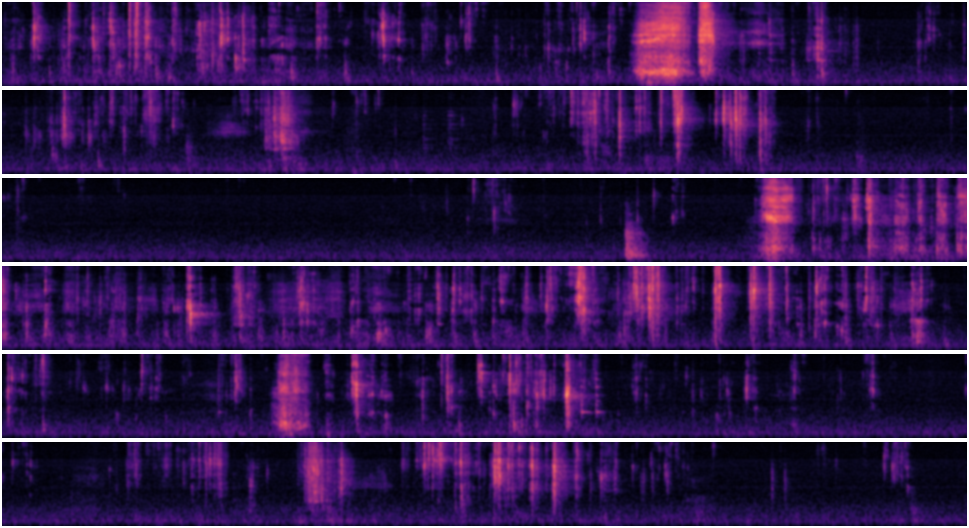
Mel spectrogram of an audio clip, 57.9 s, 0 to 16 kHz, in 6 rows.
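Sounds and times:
chewing and crunching: 0.0 - 6.3, 7.0 - 13.6, 26.8 - 47.4, 56.0 - 57.4
shells cracking and peeling: 51.2 - 54.8.

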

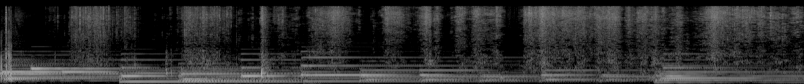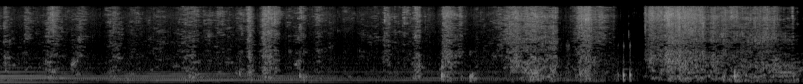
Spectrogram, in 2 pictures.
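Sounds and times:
background music chord: 0.0 - 10.4
plastic bag crinkling: 0.0 - 16.0.

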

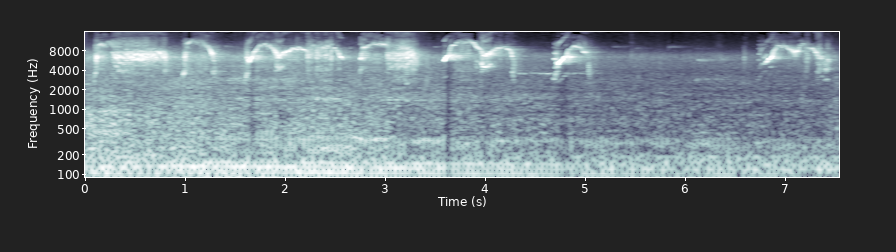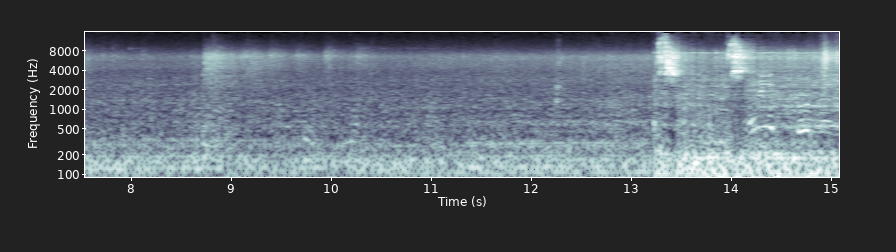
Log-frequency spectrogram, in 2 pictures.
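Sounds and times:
macaque high-pitched distress squeals: 0.0 - 5.2, 6.7 - 7.6
steady low rumble: 13.2 - 15.0.

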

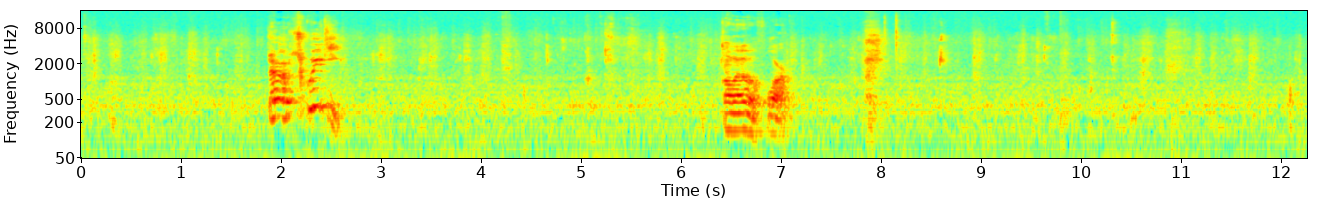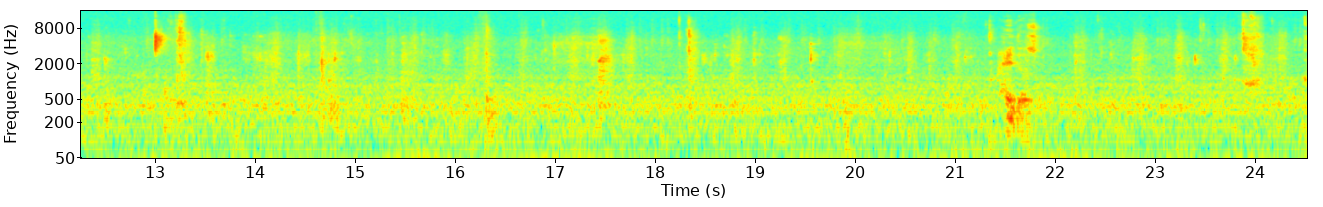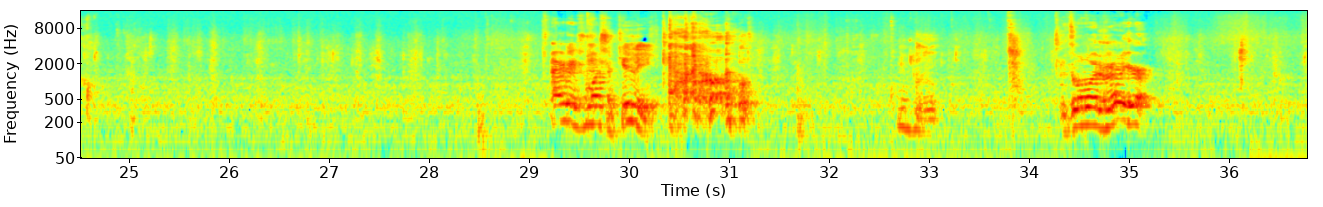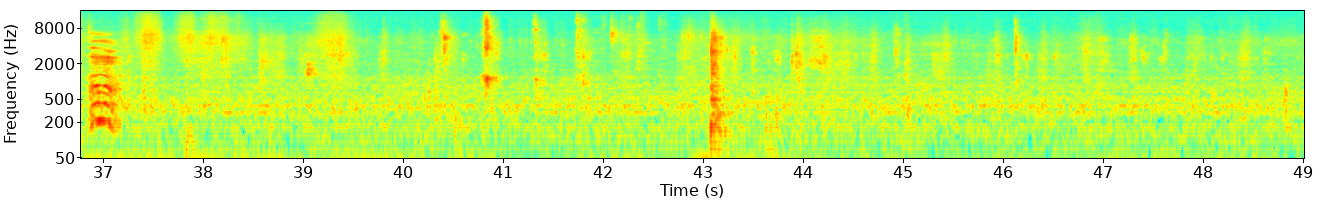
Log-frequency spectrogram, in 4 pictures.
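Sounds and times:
chewing food: 0.0 - 49.0.

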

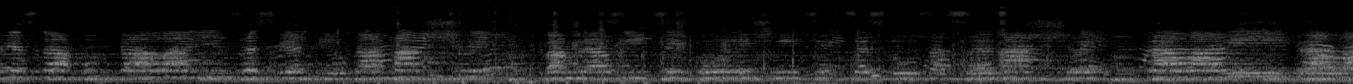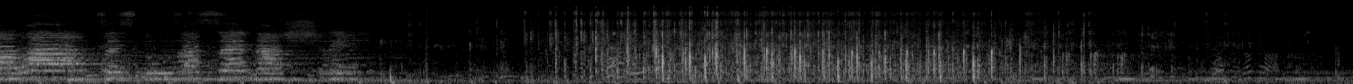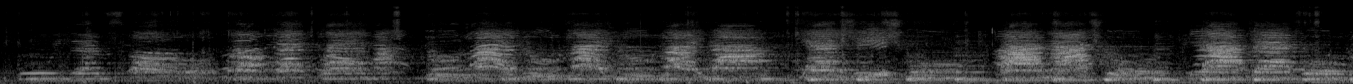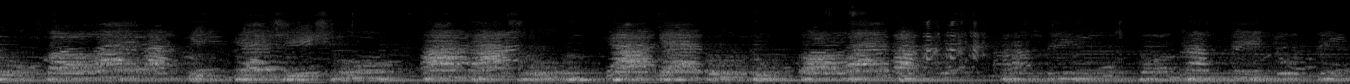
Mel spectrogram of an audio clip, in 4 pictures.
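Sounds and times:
children singing in unison: 0.0 - 17.1, 27.8 - 50.0.

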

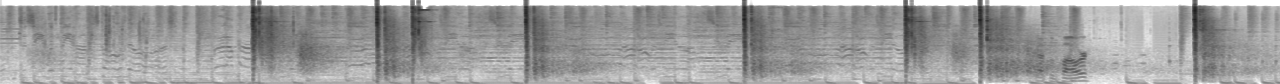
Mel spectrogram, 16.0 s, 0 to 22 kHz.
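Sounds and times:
background music with bass line: 0.0 - 16.0
handgun shots: 3.1 - 5.6, 6.5 - 7.5, 9.2 - 10.2, 11.3 - 13.2, 14.9 - 15.9.

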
